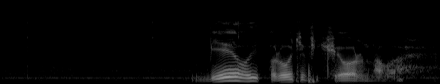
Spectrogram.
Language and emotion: Russian, sad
